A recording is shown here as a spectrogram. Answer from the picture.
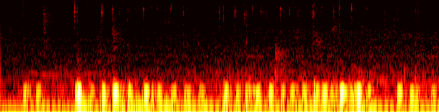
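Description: Typing on a computer keyboard: a quick, uneven run of key clicks and key thuds.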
